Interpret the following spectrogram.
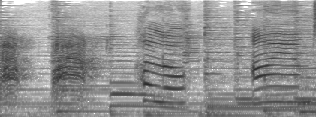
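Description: Cheerful children's theme music with a cartoon duck quacking over it: about three quacks, each falling in pitch.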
